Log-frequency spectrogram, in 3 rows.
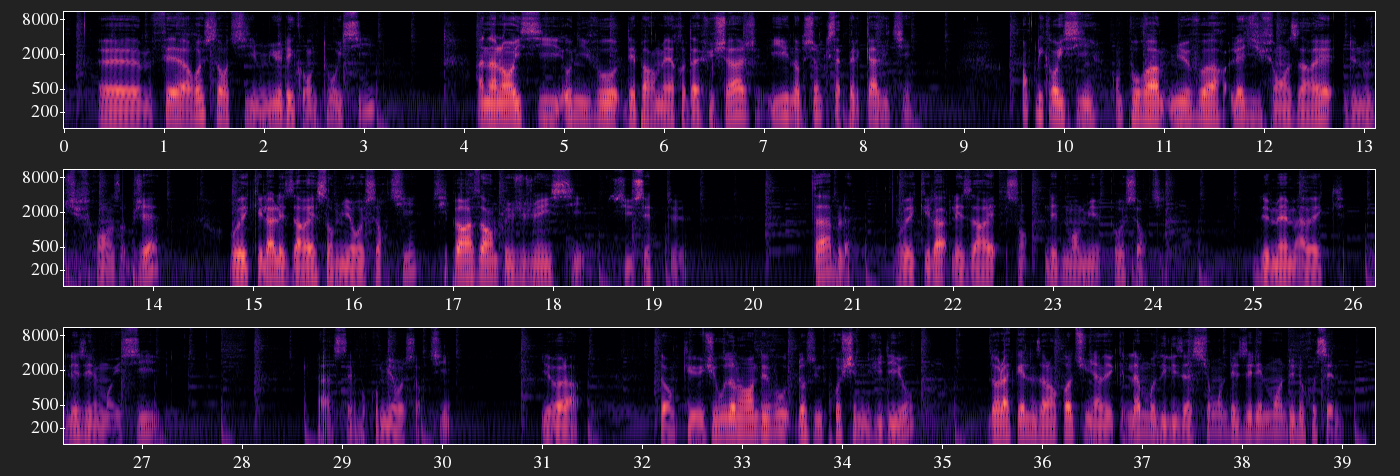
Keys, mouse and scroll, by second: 1.4-2.5 scroll up 2, 2.5-3.3 shift+scroll down 5, 3.3 scroll down 1, 5.8 click, 10.6-11.8 middle drag, 11.8-12.8 scroll up 1, 12.8-13.1 scroll down 1, 13.1-17.6 middle drag, 17.6 click, 18.4 click, 19.2-19.9 scroll down 6, 19.9-21.2 middle drag, 21.2-21.6 shift+scroll up 2, 21.6-26.3 middle drag, 26.3 click, 26.8 click, 27.5 middle click, 27.8 scroll up 2, 28.3-32.2 middle drag, 33.8 click, 35.0 click, 36.8-37.9 scroll down 1, 37.9-39.3 scroll down 1.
